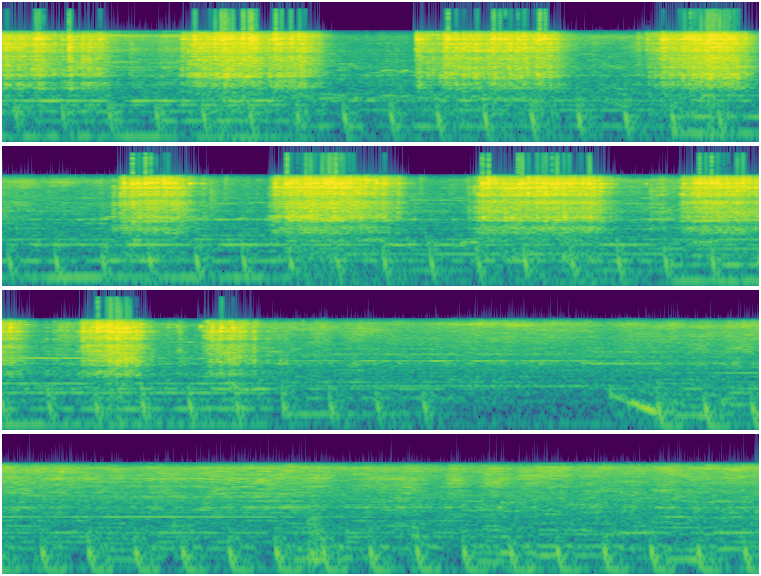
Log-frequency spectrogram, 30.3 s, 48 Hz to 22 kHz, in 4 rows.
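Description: Manual chain hoist being worked in repeated pulls: about ten bursts of chain-and-ratchet clatter, roughly one every one and a half to two seconds, which stop about 18 seconds in. The hoist is lifting a solid-iron swing keel of about 800 kg.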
